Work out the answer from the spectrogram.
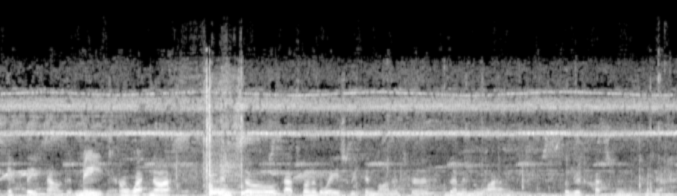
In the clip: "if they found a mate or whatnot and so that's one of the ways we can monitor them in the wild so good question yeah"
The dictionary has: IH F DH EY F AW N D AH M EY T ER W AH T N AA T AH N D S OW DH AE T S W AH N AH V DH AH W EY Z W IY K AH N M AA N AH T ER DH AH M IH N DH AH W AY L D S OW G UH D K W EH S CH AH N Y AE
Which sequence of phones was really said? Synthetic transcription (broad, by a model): IH F DH EY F AW N D AH M EY T ER W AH T N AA T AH N S OW DH AE T S W AH N AH V DH AH W EY Z W IY K AH N M AA N AH T ER DH AH M IH N DH AH W AY L D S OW G UH D K W EH S CH AH N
